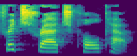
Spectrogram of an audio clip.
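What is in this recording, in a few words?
"Tritsch-Tratsch-Polka", English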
